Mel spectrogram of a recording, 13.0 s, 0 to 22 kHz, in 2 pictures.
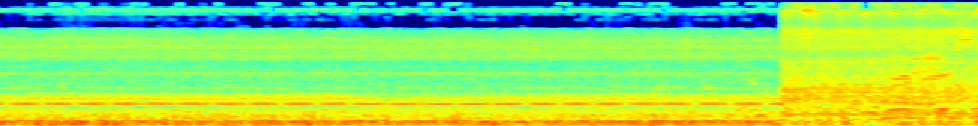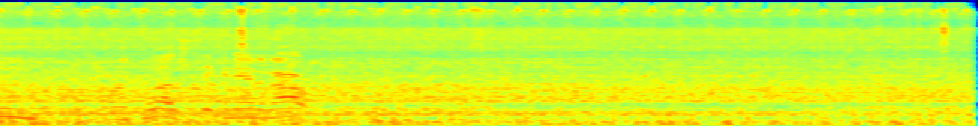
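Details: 2008 Ford Edge, AC compressor diagnosed with an IR thermometer before replacement: steady idle, then an abrupt change in tone and load about five seconds in as the AC clutch engages; it keeps cycling in and out.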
